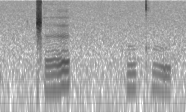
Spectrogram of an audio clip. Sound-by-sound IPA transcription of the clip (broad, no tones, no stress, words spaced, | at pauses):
ǁə | ukʰu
